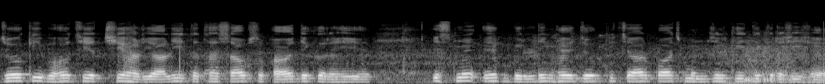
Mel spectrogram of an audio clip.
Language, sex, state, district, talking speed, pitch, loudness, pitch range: Hindi, male, Madhya Pradesh, Katni, 175 wpm, 140 Hz, -13 LUFS, 130-145 Hz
